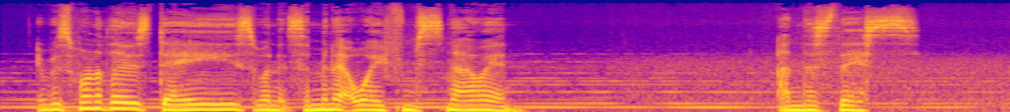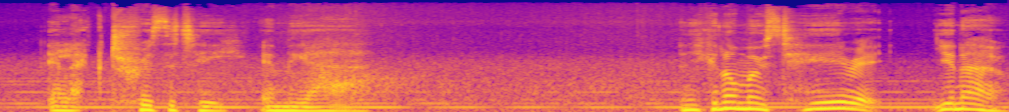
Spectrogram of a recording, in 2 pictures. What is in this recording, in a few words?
Narration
